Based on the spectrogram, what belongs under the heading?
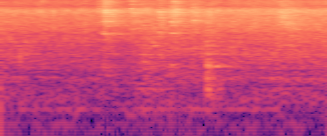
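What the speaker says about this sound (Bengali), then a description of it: "একটা টমেটো আমি দিয়ে ভালো করে কষায় নিব" Onion, ginger, garlic and tomato sauté in a hot pan, a steady close sizzle with a few scraping stirs, no voices.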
